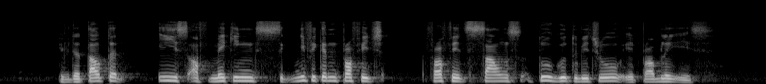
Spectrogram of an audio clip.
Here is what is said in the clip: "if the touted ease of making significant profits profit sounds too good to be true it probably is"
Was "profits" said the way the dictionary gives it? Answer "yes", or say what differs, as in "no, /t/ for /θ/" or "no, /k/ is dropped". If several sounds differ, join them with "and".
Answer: no, /s/ is dropped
